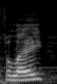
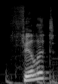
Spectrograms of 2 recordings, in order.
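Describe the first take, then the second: First: It is said the original way. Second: It is said the British way. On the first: "instead of" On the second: "how British people pronounce it"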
